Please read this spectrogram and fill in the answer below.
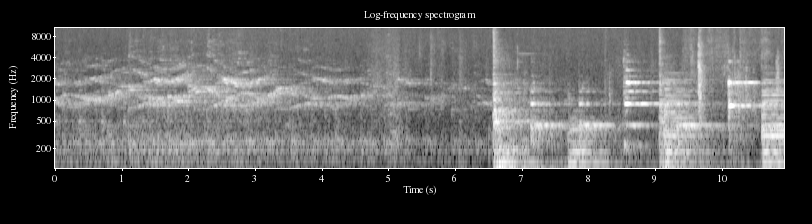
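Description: Contemporary classical ensemble music with bowed strings. Sliding, wavering string lines play softly, then about two-thirds of the way through a sudden loud low attack comes, followed by several more loud accented chords.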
